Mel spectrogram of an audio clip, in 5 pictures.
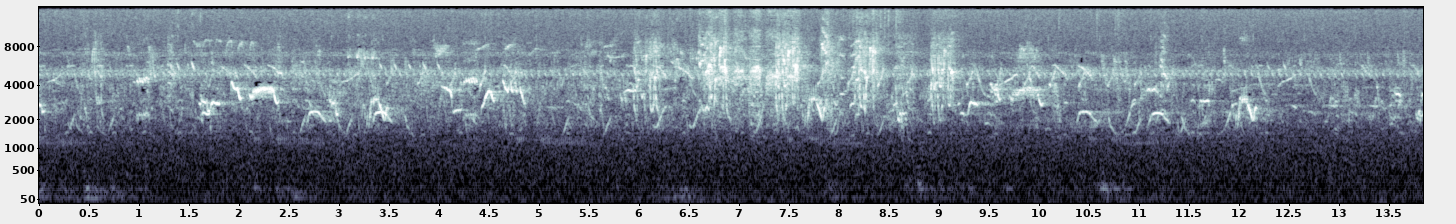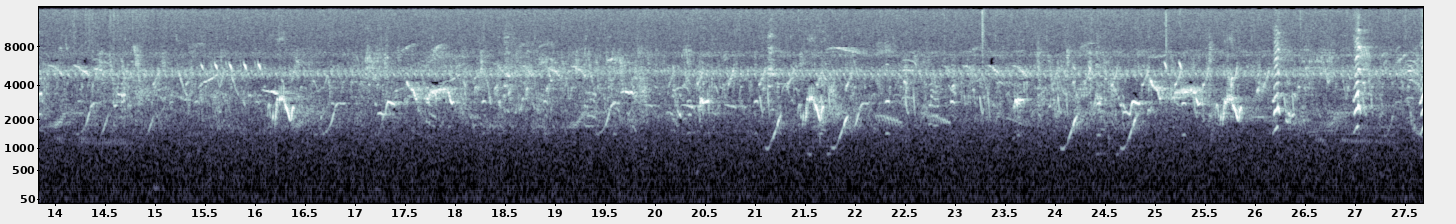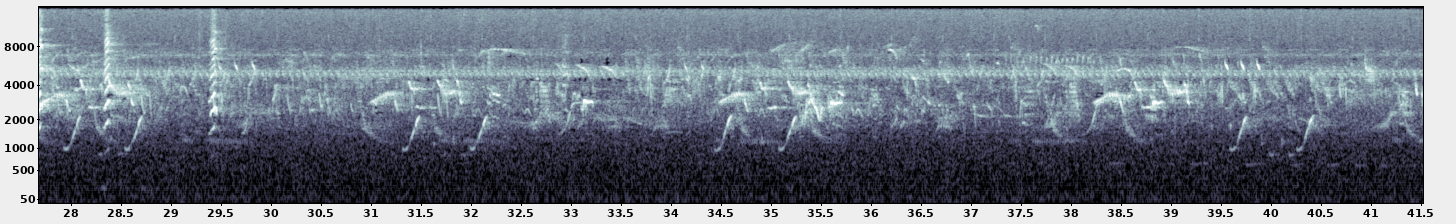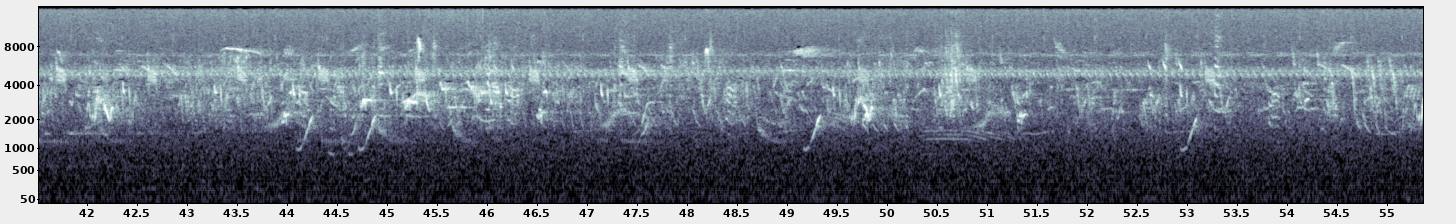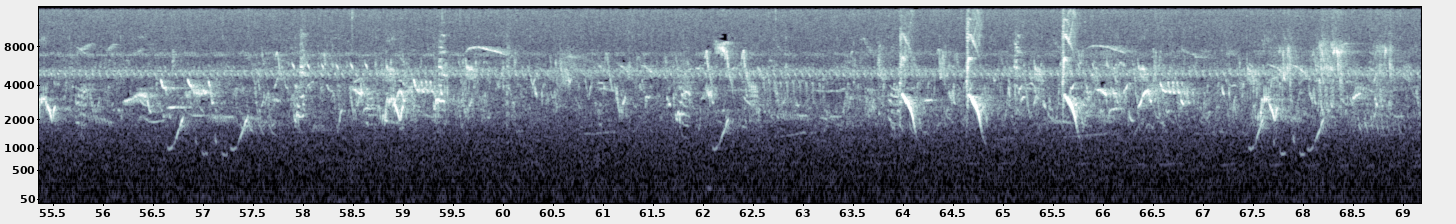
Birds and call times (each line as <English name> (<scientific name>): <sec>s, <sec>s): Hamerkop (Scopus umbretta): 29.4s
Black-backed Puffback (Dryoscopus cubla): 64.0s, 65.7s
